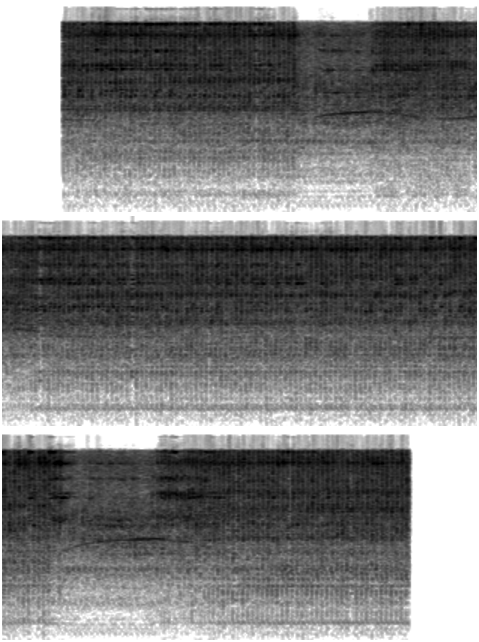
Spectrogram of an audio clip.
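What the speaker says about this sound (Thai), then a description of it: "คำตอบนะครับก็คือ เสียงของการขุดเจาะถนนนั่นเองนะครับ" Jackhammer breaking into a road surface, a loud, continuous rapid hammering rattle that runs for roughly eleven seconds with brief dips in intensity.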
